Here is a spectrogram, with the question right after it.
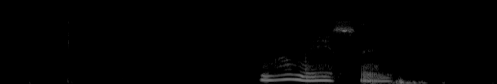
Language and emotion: Russian, sad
